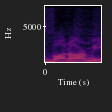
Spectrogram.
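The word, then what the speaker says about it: Von Ormy: It's Von Army. It's pronounced with an A.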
